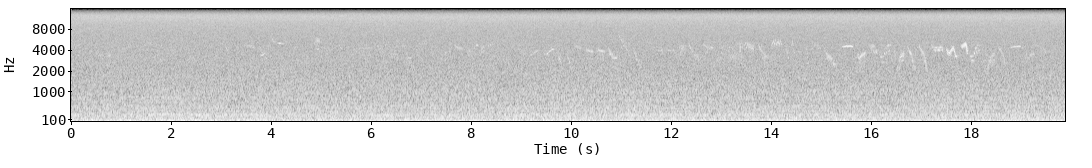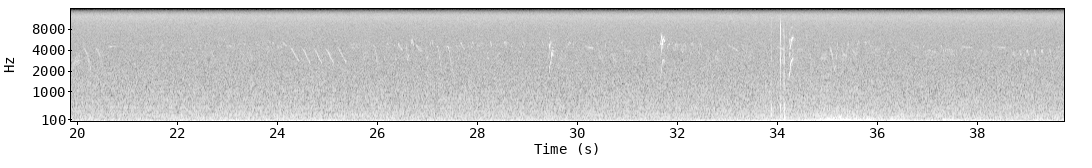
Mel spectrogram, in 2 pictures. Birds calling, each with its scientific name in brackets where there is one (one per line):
Hawaii Amakihi (Chlorodrepanis virens)
Eurasian Skylark (Alauda arvensis)
Yellow-fronted Canary (Crithagra mozambica)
